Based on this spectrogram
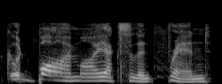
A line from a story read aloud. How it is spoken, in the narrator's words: said jeeringly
